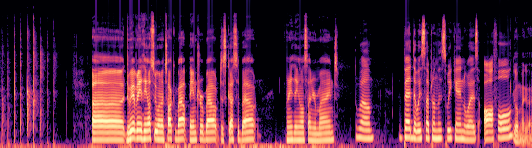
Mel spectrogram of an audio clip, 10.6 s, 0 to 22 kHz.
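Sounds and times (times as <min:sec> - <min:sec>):
hand clapping as a round of applause: 0:00.0 - 0:01.5
speech: 0:01.8 - 0:10.6.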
